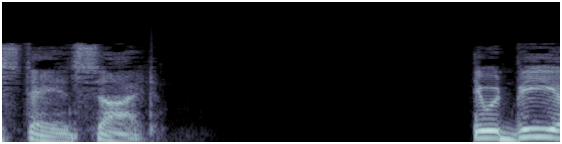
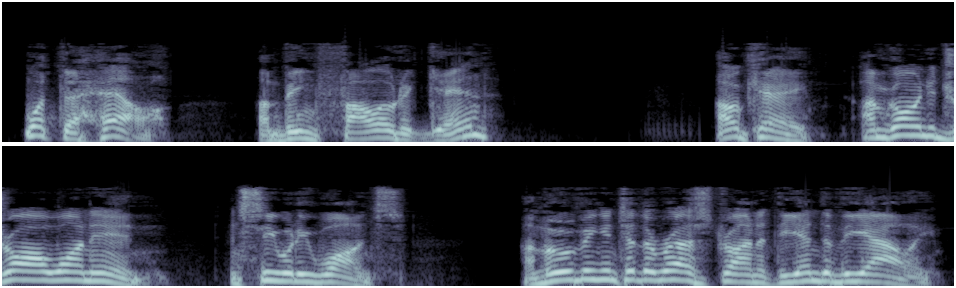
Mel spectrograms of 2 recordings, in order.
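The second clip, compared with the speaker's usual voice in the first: lightly raised character voice; 5 semitones higher than usual. Acted. Pike reacts and plans.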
